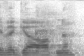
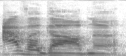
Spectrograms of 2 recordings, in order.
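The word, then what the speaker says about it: Ava Gardner: Evergardner. Avergardner. It's pronounced Avergardner.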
